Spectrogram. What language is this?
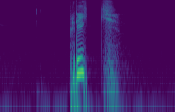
Norwegian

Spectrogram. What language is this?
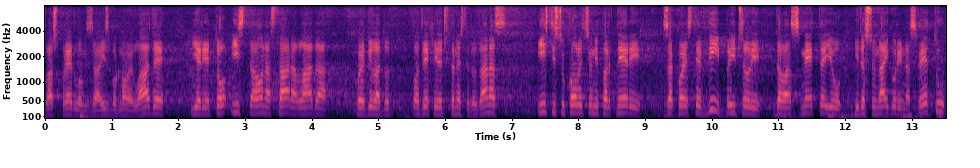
Serbian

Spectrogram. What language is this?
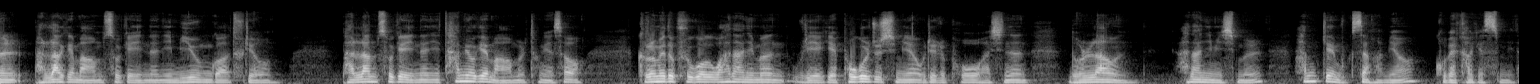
Korean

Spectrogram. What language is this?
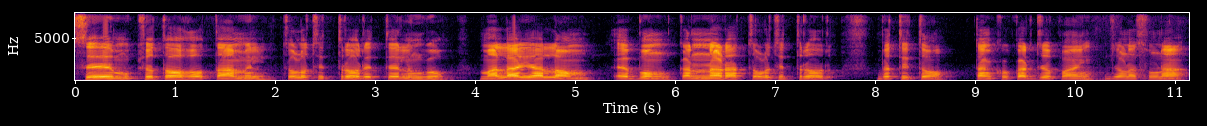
Odia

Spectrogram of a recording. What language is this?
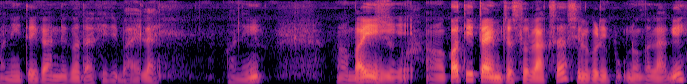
Nepali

